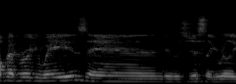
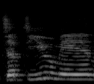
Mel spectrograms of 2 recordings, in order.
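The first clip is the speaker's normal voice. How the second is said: very loud, very high, drawn-out in-your-face yell; 11 semitones higher, 9 dB louder than usual. Retelling cheering a teammate on as he ran by: retelling own yell. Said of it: "yelling in his face".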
